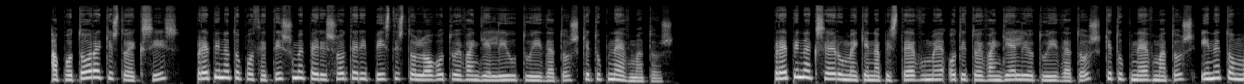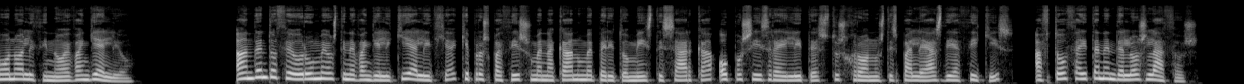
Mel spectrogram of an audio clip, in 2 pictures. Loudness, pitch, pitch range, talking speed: -17 LUFS, 215 Hz, 195-245 Hz, 160 wpm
